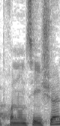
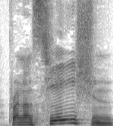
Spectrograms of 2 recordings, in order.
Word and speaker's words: pronunciation: yes no question alors c'est pas prononciation non pronunciation pronunciation ok petite astuce quand les mots se terminent par Shun vous avez l'accent tonique juste avant ok prononciation vous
